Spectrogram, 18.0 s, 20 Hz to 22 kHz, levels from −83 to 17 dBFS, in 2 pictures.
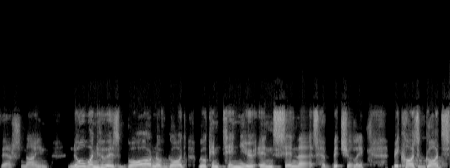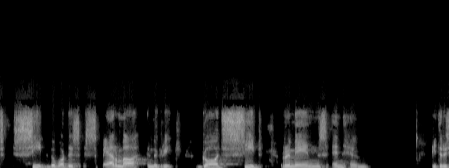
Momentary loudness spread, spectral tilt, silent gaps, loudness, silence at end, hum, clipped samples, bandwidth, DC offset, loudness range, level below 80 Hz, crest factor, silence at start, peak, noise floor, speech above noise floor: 12 LU; -3.5 dB/octave; none; -18 LUFS; 0 s; none; under 0.1%; 8.6 kHz; under 0.1%; 4 LU; -68 dBFS; 16 dB; 0 s; -4 dBFS; under -90 dBFS; over 72 dB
